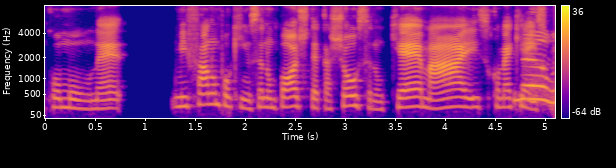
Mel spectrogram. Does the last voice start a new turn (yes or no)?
yes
